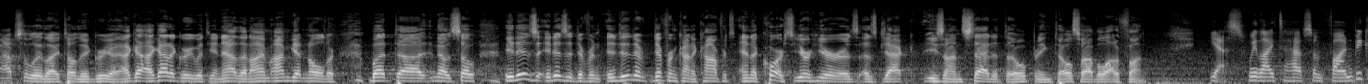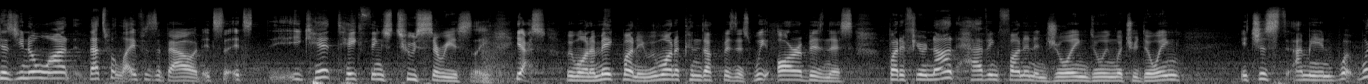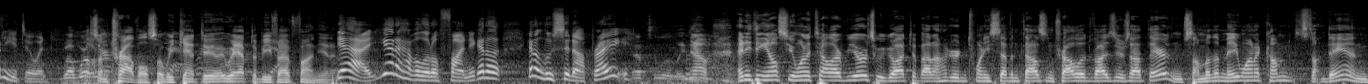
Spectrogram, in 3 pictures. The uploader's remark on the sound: at the Embark Immersion conference at the NIZUC Resort and Spa in Cancun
